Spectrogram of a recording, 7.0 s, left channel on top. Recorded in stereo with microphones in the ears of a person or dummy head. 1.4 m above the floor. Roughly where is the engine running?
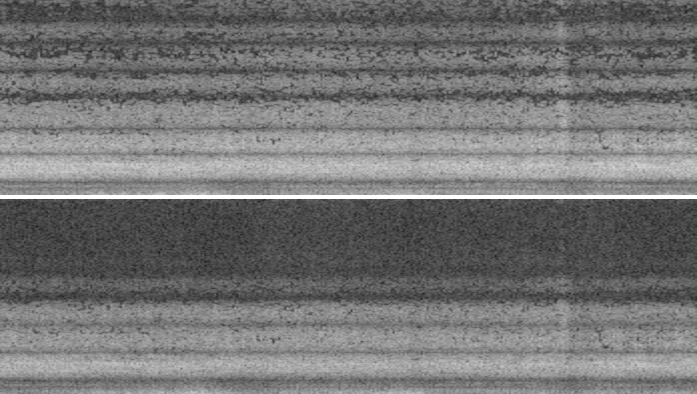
Left.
